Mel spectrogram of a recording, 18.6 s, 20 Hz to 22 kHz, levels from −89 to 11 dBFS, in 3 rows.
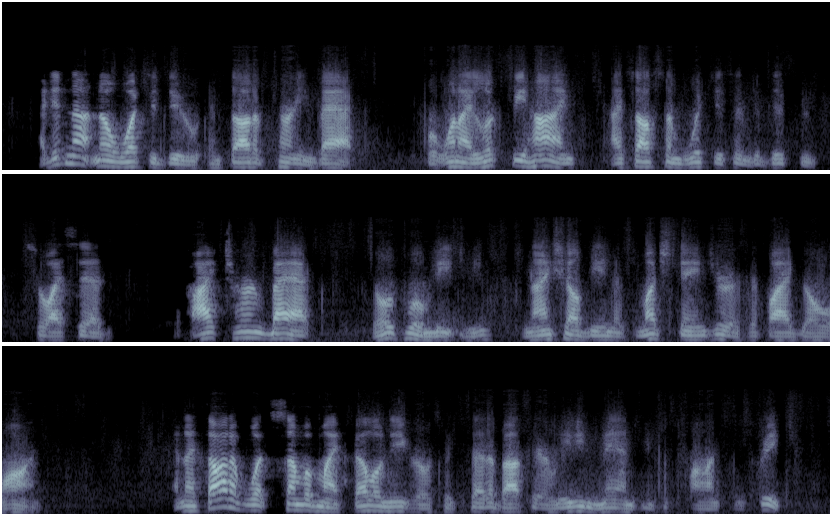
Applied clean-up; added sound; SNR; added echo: neural separator model SepFormer DNS4.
